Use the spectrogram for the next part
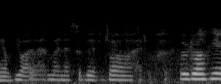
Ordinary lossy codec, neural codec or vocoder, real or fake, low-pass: Opus, 32 kbps; codec, 16 kHz in and 24 kHz out, 0.8 kbps, FocalCodec, streaming, 65536 codes; fake; 7.2 kHz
